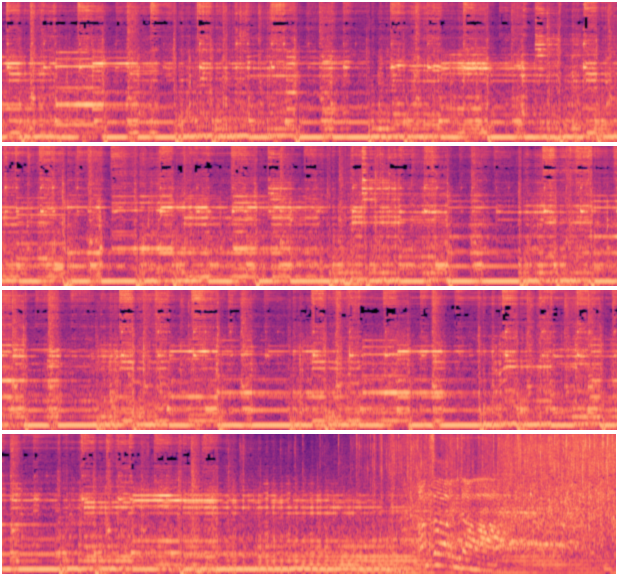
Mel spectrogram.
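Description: Live band playing an instrumental passage: electric guitar over drum kit and keyboard, with a steady low bass line, loud and continuous.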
